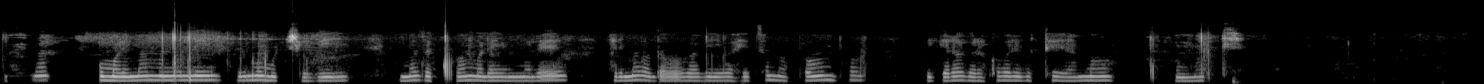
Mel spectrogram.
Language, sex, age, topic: Kinyarwanda, female, 25-35, agriculture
